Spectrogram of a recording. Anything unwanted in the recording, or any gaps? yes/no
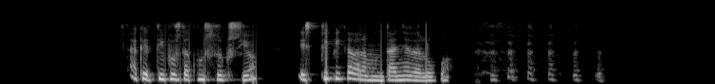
yes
